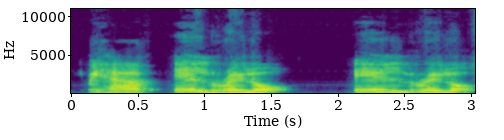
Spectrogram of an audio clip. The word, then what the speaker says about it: reloj: El reloj. Sounds like an O at the end, right? The J is silent.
